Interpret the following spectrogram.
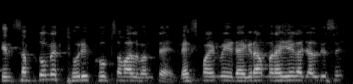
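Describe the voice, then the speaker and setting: A man teaching chemistry in an online class, with an Indian accent when he switches to English, who dictates notes slowly and jokes with his students. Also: sits high, little pitch movement, a bit bright, rough recording. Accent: Indian English mixed into Hindi.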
